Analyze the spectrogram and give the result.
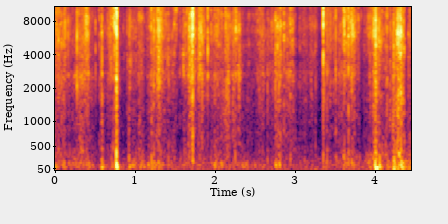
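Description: A small, shiny gold foil-plastic ribbon gift bow is crinkled and squeezed between fingers with long nails right beside the microphone. Soft, continuous crinkling and crackling fills the clip, broken by sharper crunchy snaps with a low thump and bright crackle.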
